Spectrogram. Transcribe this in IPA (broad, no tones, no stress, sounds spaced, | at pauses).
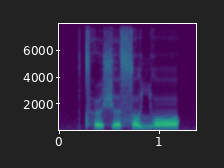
tʰ ə˞ ʃ ə s ɔ ʎ ɔ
